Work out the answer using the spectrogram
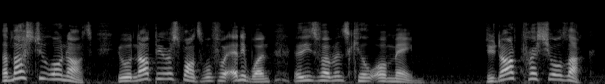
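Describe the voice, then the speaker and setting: A man's voice: high-pitched, big pitch swings, brisk, no echo, lo-fi sound, voice pushed up. A man reading the lines of a stern, righteous adventurer in a solemn, commanding way.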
